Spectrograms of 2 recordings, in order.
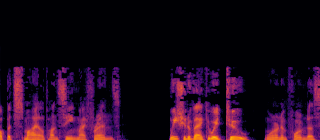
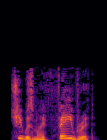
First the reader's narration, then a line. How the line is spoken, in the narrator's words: Warren exclaimed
